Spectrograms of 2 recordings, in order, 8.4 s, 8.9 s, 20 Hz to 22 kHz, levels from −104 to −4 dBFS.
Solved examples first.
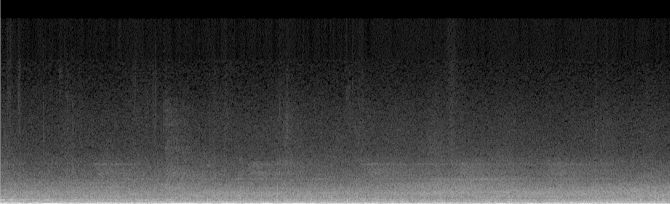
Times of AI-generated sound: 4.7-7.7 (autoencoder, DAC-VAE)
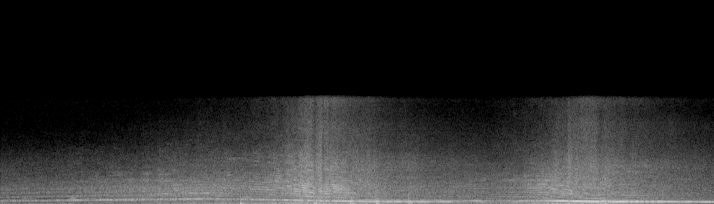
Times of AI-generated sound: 4.5-5.9 (autoencoder, DAC-VAE)

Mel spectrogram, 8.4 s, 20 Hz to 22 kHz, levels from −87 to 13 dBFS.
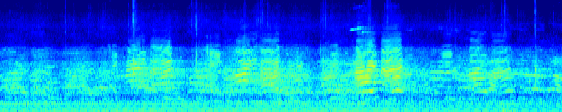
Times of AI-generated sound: none

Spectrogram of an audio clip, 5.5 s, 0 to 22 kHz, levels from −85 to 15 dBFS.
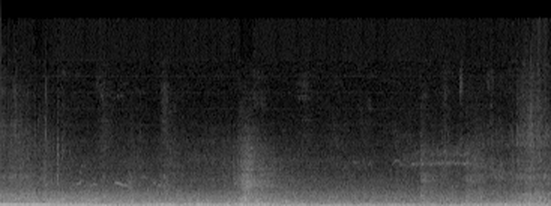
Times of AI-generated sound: none

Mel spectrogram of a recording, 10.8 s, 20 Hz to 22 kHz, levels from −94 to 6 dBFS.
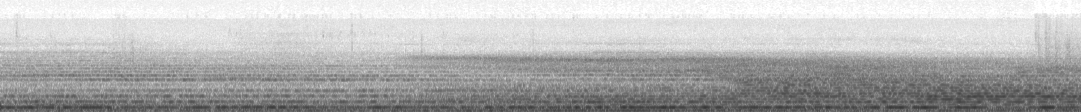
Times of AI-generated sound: none

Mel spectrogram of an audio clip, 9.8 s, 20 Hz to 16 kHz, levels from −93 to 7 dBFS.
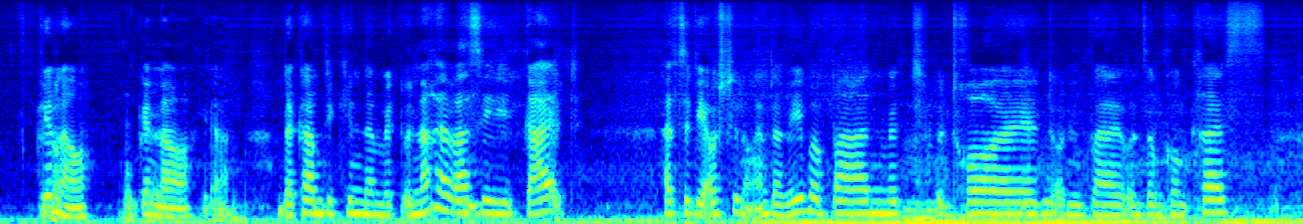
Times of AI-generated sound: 0.0-0.9 (autoencoder, DAC-VAE); 1.7-9.8

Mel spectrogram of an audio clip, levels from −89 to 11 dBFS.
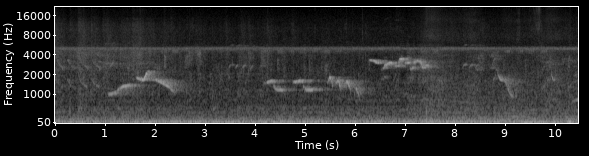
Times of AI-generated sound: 6.9-7.8 (autoencoder, DAC-VAE)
